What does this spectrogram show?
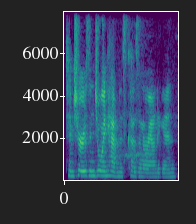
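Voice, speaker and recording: A woman reading the part of Candace, a caring farm wife who coaxes gently, with a Kentucky accent, in a staged play reading. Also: medium pitch, steady tone, fast talker, close to an everyday voice. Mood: coaxing. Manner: gentle, coaxing.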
